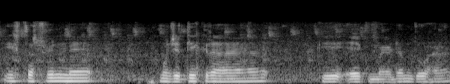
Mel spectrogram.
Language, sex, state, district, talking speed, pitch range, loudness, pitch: Hindi, male, Bihar, Katihar, 160 wpm, 130-150 Hz, -16 LUFS, 135 Hz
